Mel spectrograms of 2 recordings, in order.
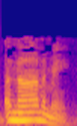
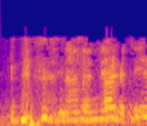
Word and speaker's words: anonymity: We took their names off of public records so that they could work at the animal testing labs with some anonymity. I said that wrong. – Anonymity.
